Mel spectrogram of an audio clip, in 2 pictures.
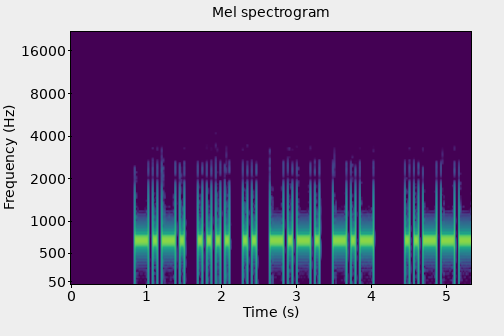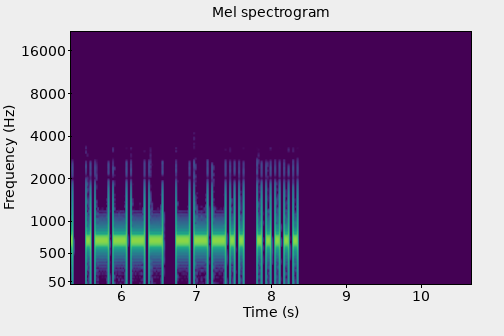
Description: Morse code, heard as a keyed tone, about 20 wpm, 700 Hz. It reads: CHICK 2185
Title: CWT Exchange 20wpm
